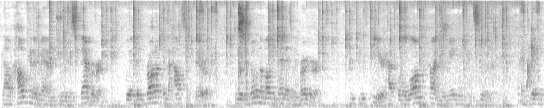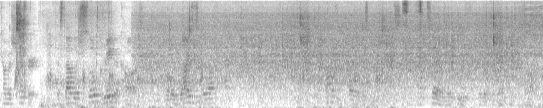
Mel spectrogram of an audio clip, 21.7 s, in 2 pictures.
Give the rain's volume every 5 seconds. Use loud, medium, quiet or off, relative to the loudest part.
quiet, quiet, medium, loud, loud.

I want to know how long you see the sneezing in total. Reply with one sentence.
You can hear the sneezing for 3 seconds altogether.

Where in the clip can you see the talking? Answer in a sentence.
The talking can be heard from 0.0 to 6.4 s, from 7.0 to 15.2 s and from 17.4 to 21.6 s.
